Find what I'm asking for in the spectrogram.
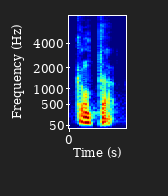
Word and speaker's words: Kanta: Donc là, on retrouvera un trio vocal féminin qui porte le nom de Kanta. – Kanta, exactement.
